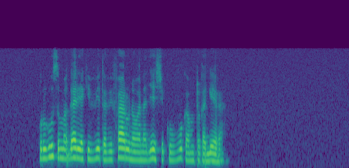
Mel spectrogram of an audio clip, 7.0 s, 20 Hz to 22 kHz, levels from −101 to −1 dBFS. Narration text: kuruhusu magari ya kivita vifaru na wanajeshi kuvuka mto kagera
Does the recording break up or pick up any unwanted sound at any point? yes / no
no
